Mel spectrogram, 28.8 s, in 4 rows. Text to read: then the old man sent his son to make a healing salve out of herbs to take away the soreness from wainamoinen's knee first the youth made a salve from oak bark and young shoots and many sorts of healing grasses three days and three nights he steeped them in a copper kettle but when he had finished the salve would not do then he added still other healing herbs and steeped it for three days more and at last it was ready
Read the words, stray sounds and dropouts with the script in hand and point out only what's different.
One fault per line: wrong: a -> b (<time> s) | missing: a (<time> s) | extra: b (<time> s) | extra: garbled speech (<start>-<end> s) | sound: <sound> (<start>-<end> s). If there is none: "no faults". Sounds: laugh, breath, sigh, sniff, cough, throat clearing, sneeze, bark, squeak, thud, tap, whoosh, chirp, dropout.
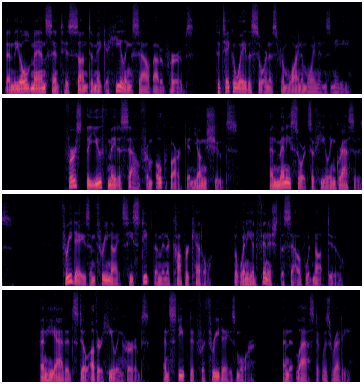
no faults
